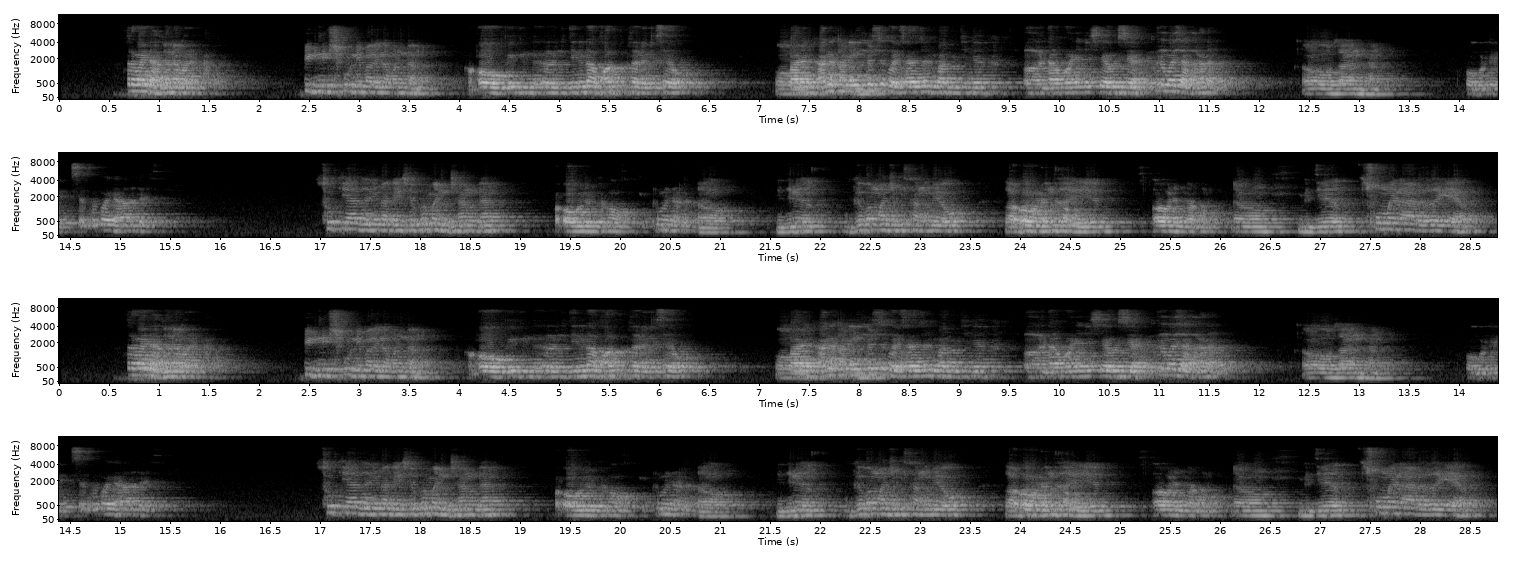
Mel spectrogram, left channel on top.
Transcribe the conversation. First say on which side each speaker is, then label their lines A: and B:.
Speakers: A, on the left; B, on the left.
A: फोरमायनो
B: औ बिदिनो
A: हगोन नामा नोंथांङा?
B: पिकनिक स्पटनि बागै नामा नोंथां
A: औ पिगनि बिदिनो लावखार ओंखाम जानायनि सायाव
B: औ
A: बा नोंथांंङा नोंथांनि
B: जागोन नोंथां
A: गोसोबायसा जेनबा बिदिनो ओ दावबायनायनि सायाव एसे फोरमायजागोन आरो
B: औ औ जागोन नोंथां
A: औ दे एसे फोरमाइना होदो
B: सखिया हाजोनि बागै एसे फोरमायनोसैआं नोंथां
A: औ नोंथां औ फोरमाय जागोन
B: औ बिदिनो गोबां मानसिफोर थांङो बेयाव लावखार
A: औ
B: ओंखाम
A: नोंथां
B: जाहैयो।
A: औ औ नोंथां
B: औ बिदिनो समायना आरो जायगाया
